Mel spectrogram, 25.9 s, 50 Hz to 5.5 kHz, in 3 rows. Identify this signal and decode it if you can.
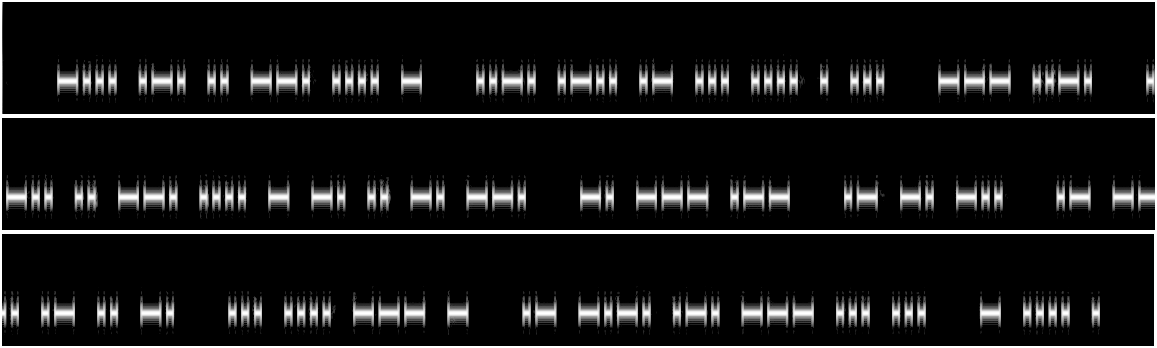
Morse code, heard as a keyed tone, about 25 wpm, 700 Hz. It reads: BRIGHT FLASHES OF LIGHTNING NOW AND AGAIN SHOT ACROSS THE
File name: Pinocchio / Pinocchio ch6 20 25 ik1hge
